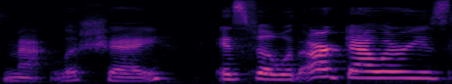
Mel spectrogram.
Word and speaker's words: Matlacha: Matlacha, which looks like Matlacha on paper, but it is in fact pronounced Matlacha, is filled with art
